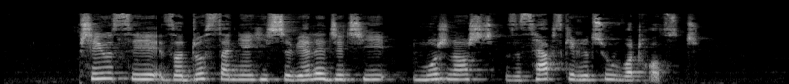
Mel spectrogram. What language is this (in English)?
Upper Sorbian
